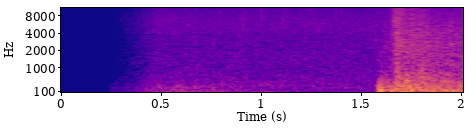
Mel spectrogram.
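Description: Thunderstorm sound effect: a faint hiss of rain, then a sudden loud crack of thunder about one and a half seconds in that keeps rumbling.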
